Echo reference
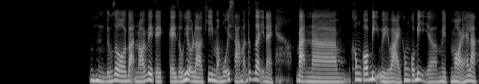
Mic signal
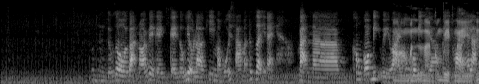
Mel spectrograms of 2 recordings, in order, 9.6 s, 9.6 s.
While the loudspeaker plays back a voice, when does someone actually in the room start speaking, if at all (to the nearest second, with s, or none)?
8 s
